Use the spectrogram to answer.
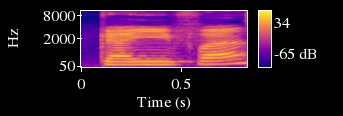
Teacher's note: sifat Lin lentur lemes tidak boleh disentat tidak boleh didengungkan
